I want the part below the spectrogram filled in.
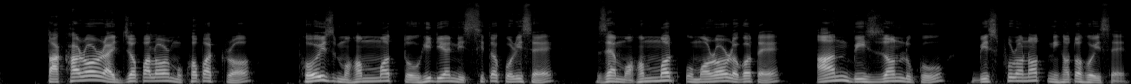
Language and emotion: Assamese, neutral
